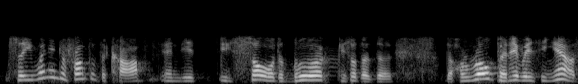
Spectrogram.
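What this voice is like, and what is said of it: French accent. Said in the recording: “he recognized my accent, and he goes, where are you from? I said, I'm from France.”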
